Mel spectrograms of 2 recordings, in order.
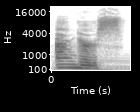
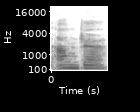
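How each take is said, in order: First: It is read as an English word. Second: It is said with a French pronunciation. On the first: "it's like spelled as" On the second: "if it's related to the place in France"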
